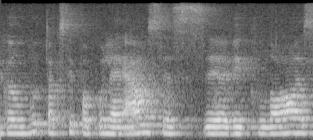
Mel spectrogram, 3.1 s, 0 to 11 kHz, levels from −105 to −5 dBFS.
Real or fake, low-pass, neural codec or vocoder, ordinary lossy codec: real; 9.9 kHz; none; MP3, 96 kbps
